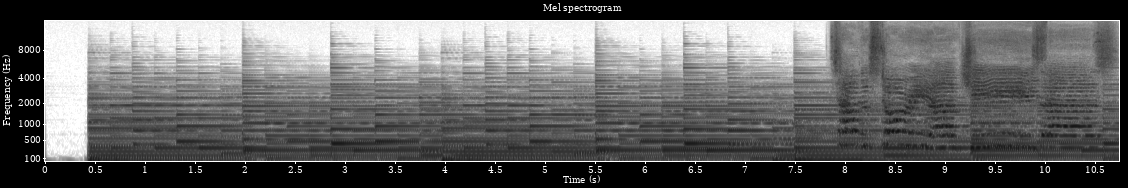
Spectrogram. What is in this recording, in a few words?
Piano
